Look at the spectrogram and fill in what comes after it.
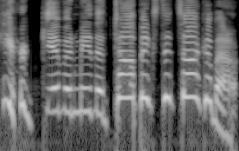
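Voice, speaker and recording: A put-on, squeaky character voice, extremely high in pitch, at a moderate pace. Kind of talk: casual, podcast host. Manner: excited, animated.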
